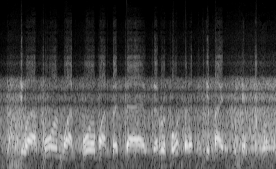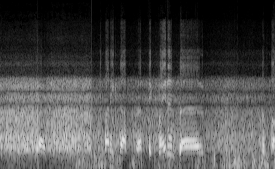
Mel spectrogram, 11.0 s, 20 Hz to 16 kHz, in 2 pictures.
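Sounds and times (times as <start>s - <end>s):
radio receiver hiss: 0.0s - 9.7s
weak voice over radio: 0.4s - 6.6s, 7.6s - 9.6s, 10.8s - 11.0s.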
